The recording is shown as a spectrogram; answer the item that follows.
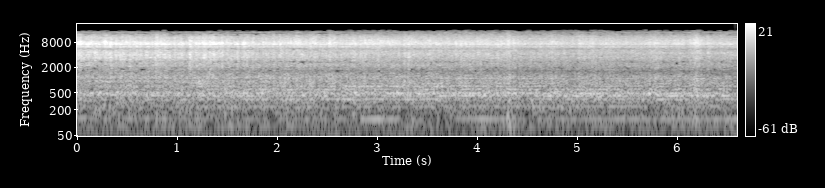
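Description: Magic Bullet personal blender running steadily with its cup held down, blending chopped beets, apple juice and shake powder.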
